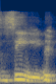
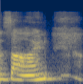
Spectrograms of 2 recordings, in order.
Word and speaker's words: zine: First of all, it's pronounced zine. It's not a zine, but really, like, who would care if you said it like zine?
